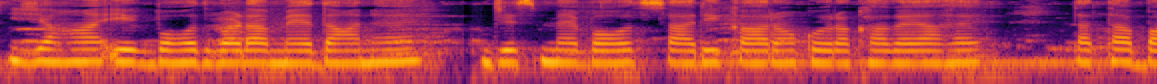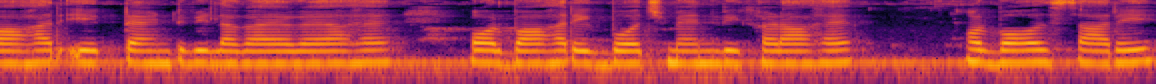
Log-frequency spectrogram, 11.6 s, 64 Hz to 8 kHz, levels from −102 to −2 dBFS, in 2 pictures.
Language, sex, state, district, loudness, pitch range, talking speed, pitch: Hindi, female, Chhattisgarh, Jashpur, -26 LUFS, 220-225 Hz, 170 wpm, 220 Hz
